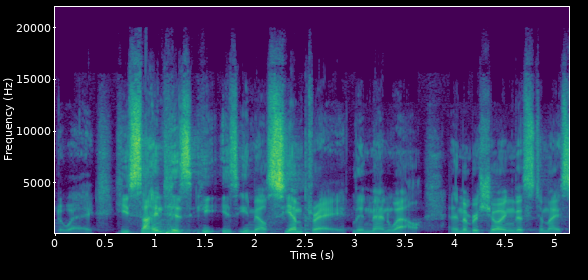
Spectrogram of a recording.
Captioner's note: speaking Spanish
